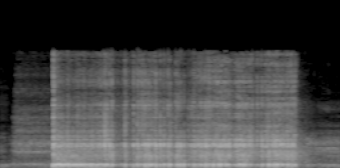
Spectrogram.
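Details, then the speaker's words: MIG welding uncleaned, heavily oxidized dirty aluminum: harsh uneven cracking and popping arc as the wire tries to burn through the oxide layer, only partially welding in. "you hear that cracking and popping that's the that's the wire trying to burn through all that"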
